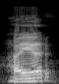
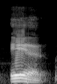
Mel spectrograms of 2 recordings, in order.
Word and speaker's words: heir: जैसे एक देखिए अब इसको मैंने यहाँ पे लिखा है, तो इसको कोई बोलेगा ए क्या हायर, है ना, कोई हेयर का कह दे, है ना, लेकिन इसका मेन प्रोनाउंसिएशन क्या होता है, एयर, है ना, इसका रियल प्रोनाउंसिएशन क्या होता है, एयर।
